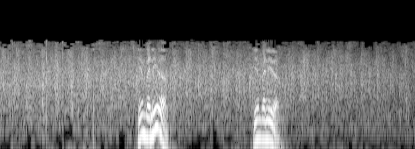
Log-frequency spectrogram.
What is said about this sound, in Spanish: Así que, che, le damos un aplauso a esta gente que vino hoy día a estar con nosotros.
